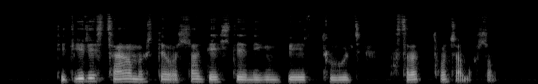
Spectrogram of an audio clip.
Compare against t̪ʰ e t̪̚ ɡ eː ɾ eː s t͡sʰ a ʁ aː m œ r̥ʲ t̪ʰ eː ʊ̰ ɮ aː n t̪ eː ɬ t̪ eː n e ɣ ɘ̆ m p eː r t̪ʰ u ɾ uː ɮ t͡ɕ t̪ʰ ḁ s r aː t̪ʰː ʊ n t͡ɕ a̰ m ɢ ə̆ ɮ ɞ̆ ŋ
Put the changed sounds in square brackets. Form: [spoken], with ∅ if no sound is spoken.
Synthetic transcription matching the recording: t̪ʰ e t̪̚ ɡ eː ɾ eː s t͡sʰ a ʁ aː m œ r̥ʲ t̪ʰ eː ʊ̰ ɮ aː n t̪ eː ɬ t̪ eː n e ɣ ɘ̆ m p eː r t̪ʰ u ɾ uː ɮ t͡ɕ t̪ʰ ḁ s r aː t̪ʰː ʊ n t͡ɕ a̰ m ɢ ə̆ ɮ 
